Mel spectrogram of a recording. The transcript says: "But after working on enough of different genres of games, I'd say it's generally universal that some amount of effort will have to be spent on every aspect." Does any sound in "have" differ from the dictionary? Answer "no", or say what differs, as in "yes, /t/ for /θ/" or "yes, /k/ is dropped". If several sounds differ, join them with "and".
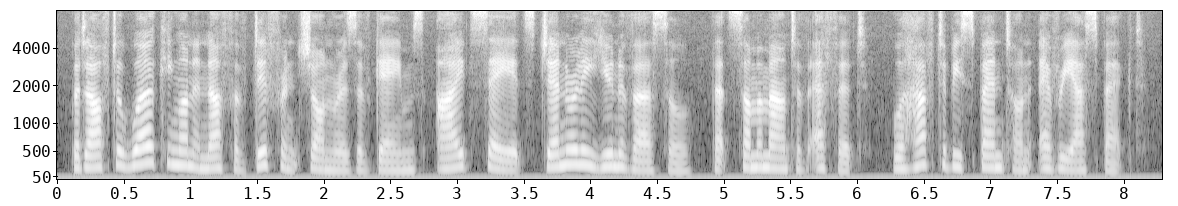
yes, /f/ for /v/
